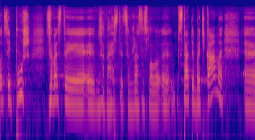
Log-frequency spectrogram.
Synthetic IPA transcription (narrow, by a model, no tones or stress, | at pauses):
ɔt̪sɛjpuʃzɐʋɛst̪ɪzɐʋɛst̪ɪt̪sɛʊʒɑsnɔsˠɔʋɔst̪ɑt̪ɪbɐtʲkɑmɪ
